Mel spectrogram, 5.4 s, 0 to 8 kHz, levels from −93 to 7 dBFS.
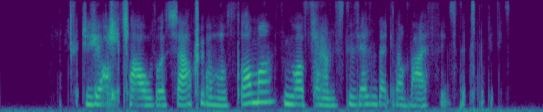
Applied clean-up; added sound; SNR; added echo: neural diffusion model UNIVERSE++.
